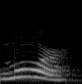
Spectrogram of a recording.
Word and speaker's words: Moore: and she said Miss Moore I just realized your name rhymes with boar and I said well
